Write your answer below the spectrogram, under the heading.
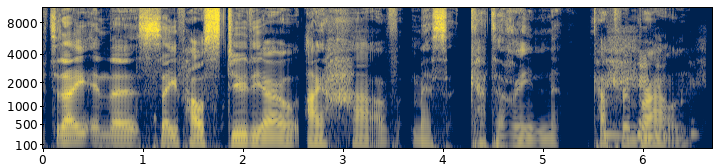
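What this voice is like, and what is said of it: Put-on French accent. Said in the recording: “the French accent and everything.”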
